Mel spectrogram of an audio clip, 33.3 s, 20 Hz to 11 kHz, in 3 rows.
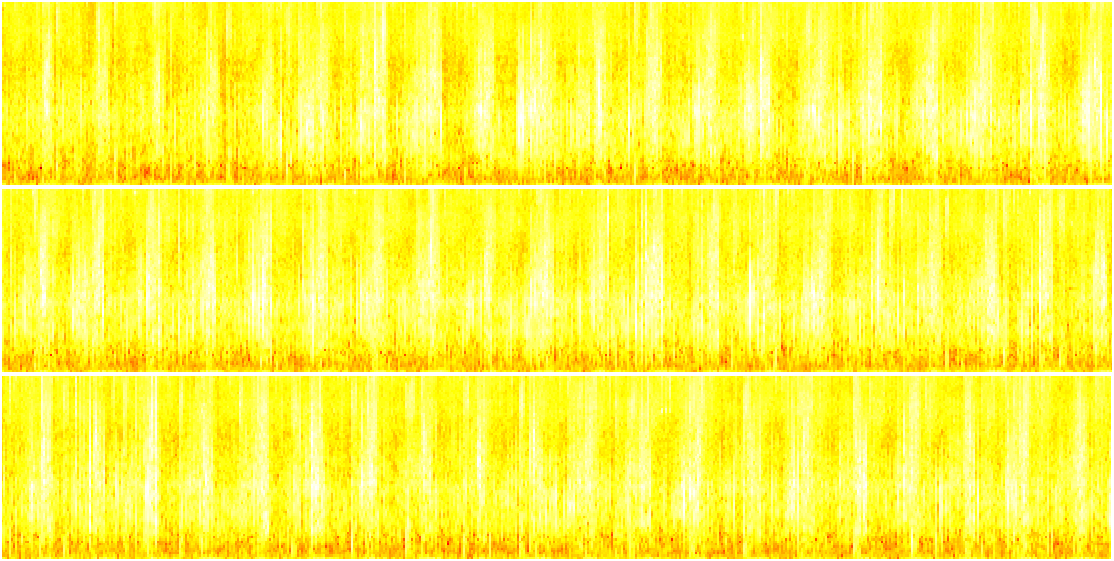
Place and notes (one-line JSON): {"title": "Plänterwald, Berlin - walk on snow", "date": "2014-01-26 16:55:00", "description": "Berlin, Plänterwald, walk on snow, cold Sunday late afternoon\n(Sony PCM D50)", "latitude": "52.49", "longitude": "13.49", "timezone": "Europe/Berlin"}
